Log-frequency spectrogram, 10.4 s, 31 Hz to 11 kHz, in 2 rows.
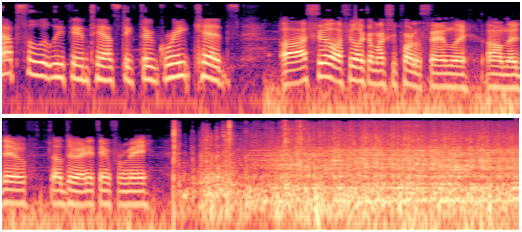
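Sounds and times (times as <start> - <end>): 
speech: 0.0 - 7.5
boat engine idling during a coastal ride: 6.9 - 10.3.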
